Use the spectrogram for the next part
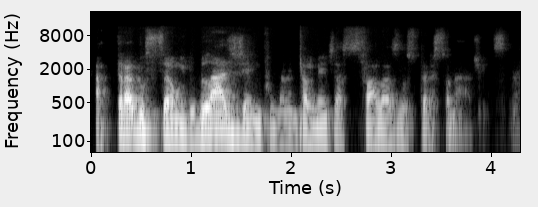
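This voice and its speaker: A native Spanish speaker from Argentina presents a webinar in his Argentine accent, hesitating often and piling up fillers and repeated words. His voice is fairly low and warm, at a normal speed.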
